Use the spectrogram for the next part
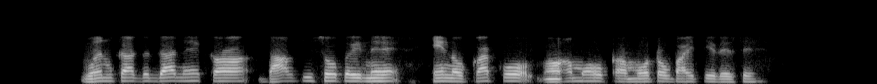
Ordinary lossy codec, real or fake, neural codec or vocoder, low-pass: Opus, 16 kbps; fake; codec, 16 kHz, 0.8 kbps, ZipCodec; 3.6 kHz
